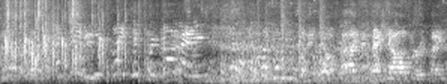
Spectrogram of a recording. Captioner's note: crowd applause; crowd laughter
